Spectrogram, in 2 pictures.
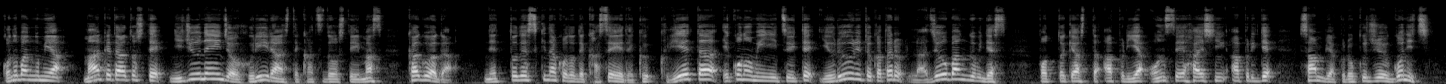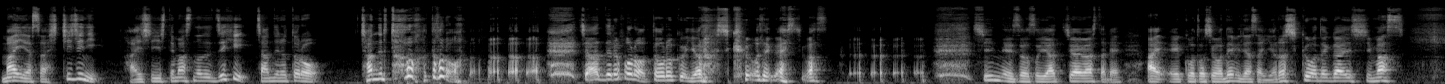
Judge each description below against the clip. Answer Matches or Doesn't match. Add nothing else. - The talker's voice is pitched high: Doesn't match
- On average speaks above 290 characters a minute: Matches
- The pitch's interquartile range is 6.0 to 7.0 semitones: Doesn't match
